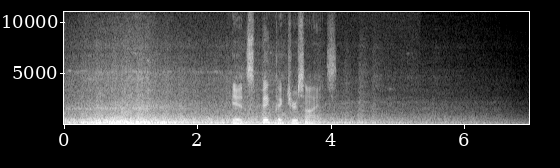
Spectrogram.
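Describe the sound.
A Boston subway train rumbles loudly into a T station, its heavy roar swelling, then slowly easing off and fading as it slows, with a voice speaking briefly over the noise.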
